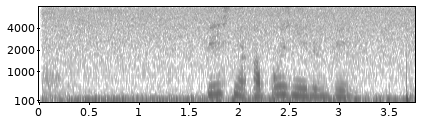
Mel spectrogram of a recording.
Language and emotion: Russian, neutral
